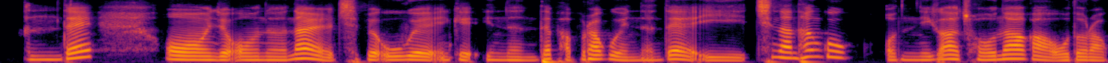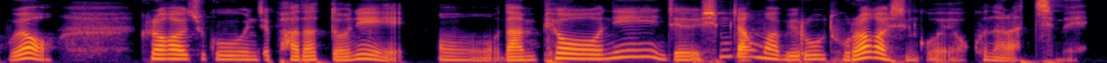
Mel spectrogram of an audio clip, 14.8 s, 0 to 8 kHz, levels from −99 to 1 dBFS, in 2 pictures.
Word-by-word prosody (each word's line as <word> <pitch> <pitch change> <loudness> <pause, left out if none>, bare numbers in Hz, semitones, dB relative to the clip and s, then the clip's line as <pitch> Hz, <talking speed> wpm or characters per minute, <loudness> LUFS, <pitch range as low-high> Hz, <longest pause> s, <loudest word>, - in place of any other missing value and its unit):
근데 180 - +1 0.5
어 175 -3 +4
인제 165 0 0
어느 165 -1 -2
날 200 +6 +3
집에 175 - -3
오후에 165 0 +1
이렇게 160 -1 -4
있는데 155 -2 -2
밥을 150 +8 -6
하고 195 -4 +2
있는데 160 +5 -1
이 145 -2 -6
친한 265 -4 +3
한국 295 -2 -1 0.2
언니가 160 +5 -1
전화가 180 -1 +2
오더라고요. 160 - +1 0.6
그래 215 -1 +3
가지고 200 -3 0
인제 180 +1 -6
받았더니 170 +2 -1 0.3
어 160 -5 -7
남편이 225 - +1
인제 170 -8 -2
심장마비로 200 - +1
돌아가신 195 - +3
거예요, 190 -2 -12
그날 145 -8 -7
아침에. 70 -8 -3
180 Hz, 310 characters per minute, -26 LUFS, 160-215 Hz, 0.6 s, 어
